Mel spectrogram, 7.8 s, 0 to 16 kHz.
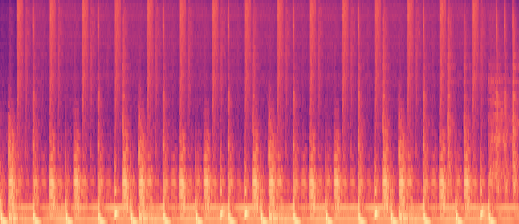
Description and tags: Groove Four
Loops made from ambient sounds of Tecnocampus University.
RodeNT3, Tecnocampus, tfg, ZoomH4n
